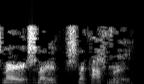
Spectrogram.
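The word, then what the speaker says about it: Chmerkovskiy: I would pronounce that Shmerkovsky. How's that? Pretty good? – I think it's an SH sound. Shmerkovsky.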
